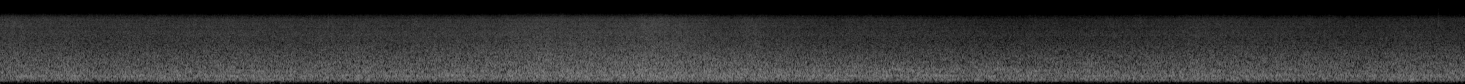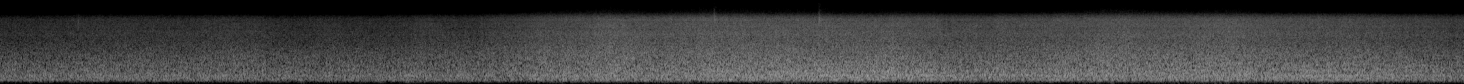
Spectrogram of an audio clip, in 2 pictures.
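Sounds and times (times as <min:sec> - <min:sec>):
wind in trees: 0:00.0 - 0:29.2.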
